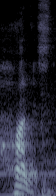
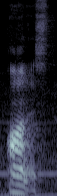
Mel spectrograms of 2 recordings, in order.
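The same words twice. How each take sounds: First: The word starts with an audible h sound. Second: The word starts with a vowel, no h sound. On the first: The speaker calls it wrong. "not honest" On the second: The speaker calls it right. "H is silent. You don't pronounce it"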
